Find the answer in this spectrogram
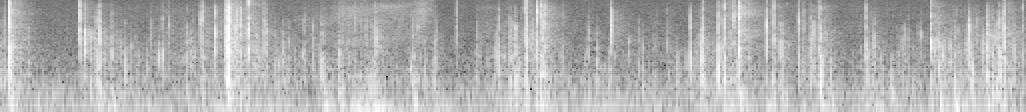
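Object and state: Cellophane wrapper crinkled over a folded towel.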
